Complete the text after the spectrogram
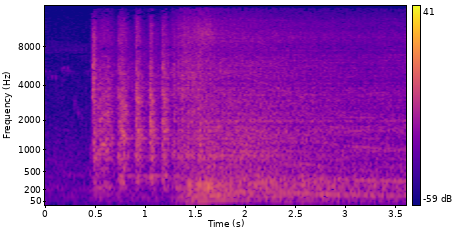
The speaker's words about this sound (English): revved the van's engine.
